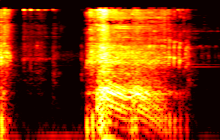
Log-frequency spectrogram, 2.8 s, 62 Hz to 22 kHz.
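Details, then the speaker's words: McCulloch SP125 chainsaw, decompression in, first start: fires and revs about a second on primed fuel then dies; cause was a gap between carburetor and intake (air leak). "That's healthy. Promising. That was just off the squirt fuel."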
